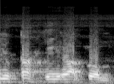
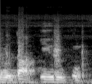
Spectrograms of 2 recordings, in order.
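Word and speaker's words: yuṭahhirakum: Innama yuridullahu liyudhiba ankum rijsa ahlal baiti wa yutahhirakum. Beliau membacanya wa yutahhirukum. Salah dalam membaca. Wa yutahhirakum tadhira. Berarti yang belepotan siapa? Lalu jadi dalam pembacaannya ada yang keliru ya, Pak ya, dia membaca yutahhirakum dibaca yutahhirukum.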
